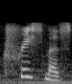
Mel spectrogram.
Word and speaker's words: Christmas: 圣诞节，圣诞节，那么第一个词汇肯定是 Christmas, Christmas, C-H-R-I-S-T, T 不发音 M-A-S, Christmas, Christmas, 圣诞节。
